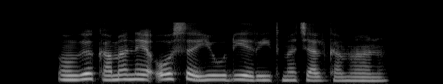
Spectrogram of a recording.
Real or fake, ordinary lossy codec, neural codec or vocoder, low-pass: fake; none; codec, 16 kHz, 0.3 kbps, FocalCodec; 7.2 kHz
